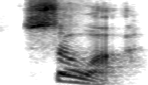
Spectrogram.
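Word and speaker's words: Soha: El título es Mil Pasos y la cantante es, I would pronounce it in Spanish, Soa, because we know the H is silent as in hola, right?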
